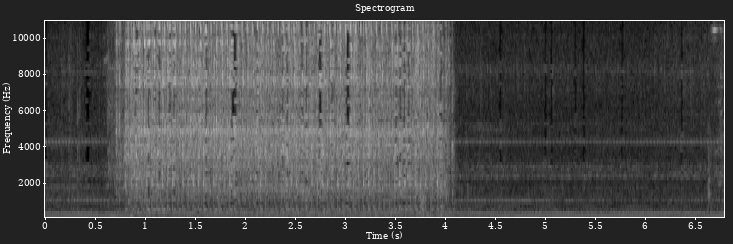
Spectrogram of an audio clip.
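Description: A sewing machine runs in one steady burst of about three seconds while stitching a pillowcase, close and alone over a constant low hum, then stops.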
